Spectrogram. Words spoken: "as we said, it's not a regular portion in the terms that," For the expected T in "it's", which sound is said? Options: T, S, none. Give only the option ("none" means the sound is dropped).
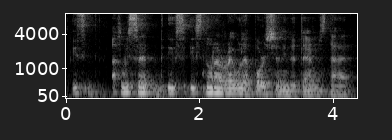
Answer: S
